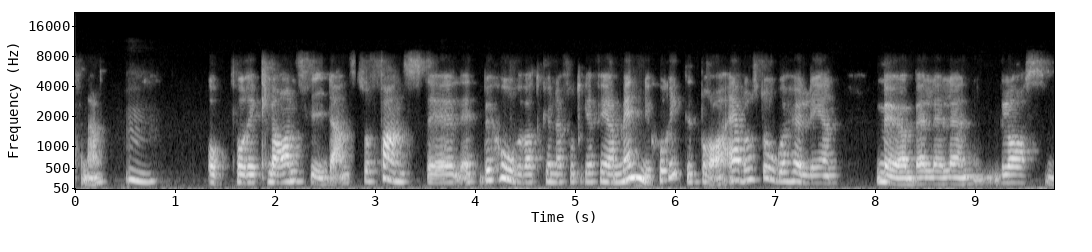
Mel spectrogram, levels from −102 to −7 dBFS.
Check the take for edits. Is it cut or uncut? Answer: cut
